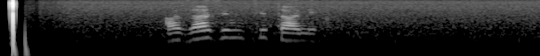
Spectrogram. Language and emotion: Russian, neutral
